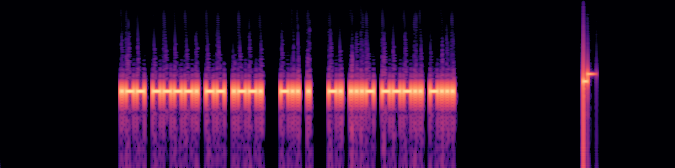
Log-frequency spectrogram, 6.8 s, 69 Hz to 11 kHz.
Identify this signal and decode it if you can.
Morse code, heard as a keyed tone, about 42 wpm, 700 Hz. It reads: W9MP DE NV8B
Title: USA Callsign DE Callsign - 4 Characters - 45wpm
